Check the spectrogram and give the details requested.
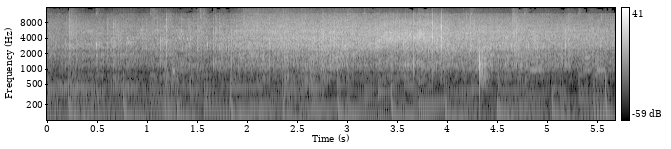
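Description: Grated ginger sizzling in hot fat in a stainless steel wok while a wooden spoon stirs it around. The sizzle is a steady hiss that swells louder through the middle.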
